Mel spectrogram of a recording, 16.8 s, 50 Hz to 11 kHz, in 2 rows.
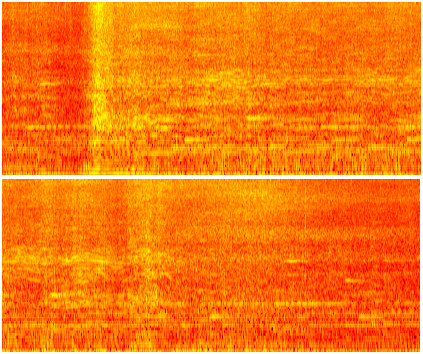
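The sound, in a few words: Yamaha XSR700 motorcycle revving during wheelie practice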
